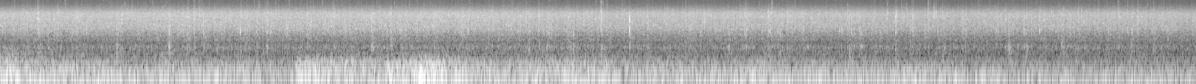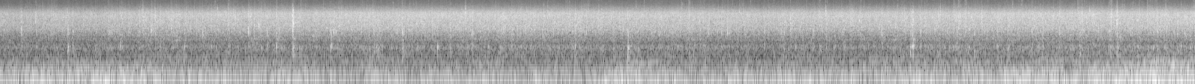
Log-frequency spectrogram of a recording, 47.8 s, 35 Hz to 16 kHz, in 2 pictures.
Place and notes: Berlin Bürknerstr., backyard window - Hinterhof / backyard ambience, light rain and thunder
00:35 Berlin Bürknerstr., backyard window, light rain and distant thunderstorm around midnight
(remote microphone: AOM5024HDR | RasPi Zero /w IQAudio Zero | 4G modem
Berlin, Germany, 14 July, ~01:00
